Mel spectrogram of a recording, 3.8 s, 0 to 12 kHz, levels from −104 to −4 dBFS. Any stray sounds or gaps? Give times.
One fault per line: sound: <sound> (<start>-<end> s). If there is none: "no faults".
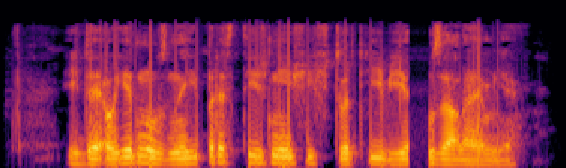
sound: dropout (2.7-2.9 s)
